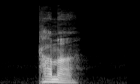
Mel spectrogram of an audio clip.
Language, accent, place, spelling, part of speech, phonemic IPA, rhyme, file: German, Germany, Berlin, Kammer, noun, /ˈkamɐ/, -amɐ, De-Kammer.ogg
- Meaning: chamber; room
